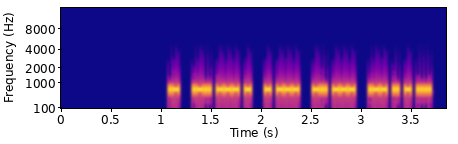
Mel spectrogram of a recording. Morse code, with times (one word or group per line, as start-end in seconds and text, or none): 1.1-1.2 A
1.3-1.9 LOT
2.0-2.4 TO
2.5-2.9 DO
3.1-3.7 WITH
